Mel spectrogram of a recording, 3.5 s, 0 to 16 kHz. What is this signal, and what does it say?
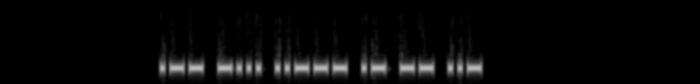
Morse code, heard as a keyed tone, about 49 wpm, 700 Hz. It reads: WB2AMU
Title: USA Call Signs - 4x Character Spacing - 50wpm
